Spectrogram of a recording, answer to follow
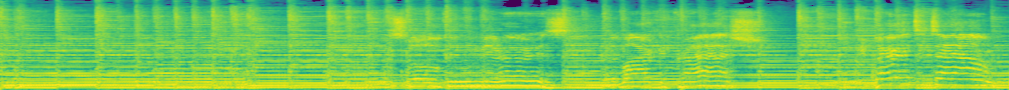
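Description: Acoustic guitar strummed steadily in a folk song, with a man's singing voice coming in over it from about four seconds in.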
